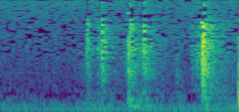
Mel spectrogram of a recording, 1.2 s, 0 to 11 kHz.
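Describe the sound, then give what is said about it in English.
A house's front door being opened late at night, almost 11 o'clock: a few short clunks and rattles of the latch and handle, ending in a louder knock-like thud. No voices. “I could hear voices behind the door. I rang the bell.”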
